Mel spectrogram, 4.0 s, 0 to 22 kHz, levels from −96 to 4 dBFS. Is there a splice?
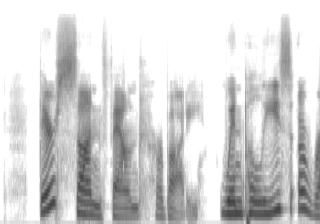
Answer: yes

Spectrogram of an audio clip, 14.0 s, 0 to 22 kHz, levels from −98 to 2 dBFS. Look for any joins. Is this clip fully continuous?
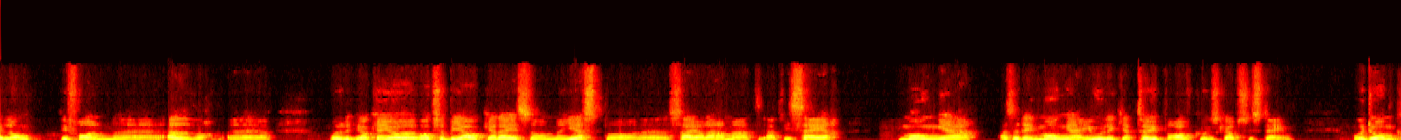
yes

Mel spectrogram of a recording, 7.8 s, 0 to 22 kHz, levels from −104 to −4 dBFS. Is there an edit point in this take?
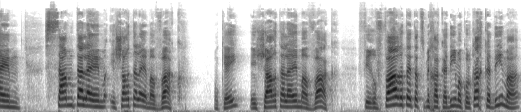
no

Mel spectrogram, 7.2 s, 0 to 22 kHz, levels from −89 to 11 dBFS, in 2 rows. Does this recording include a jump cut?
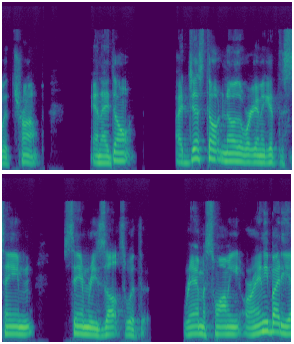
yes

